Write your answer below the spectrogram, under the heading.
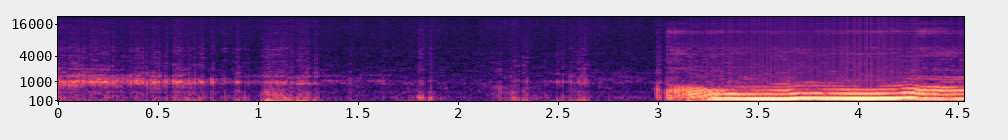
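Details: Dogs asleep and dreaming, recorded 26 August 2024: after soft rustling and faint breaths comes one loud, low, steady voiced groan lasting about a second and a half.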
